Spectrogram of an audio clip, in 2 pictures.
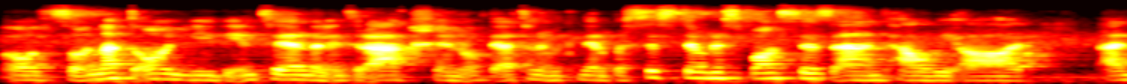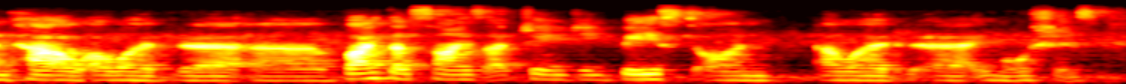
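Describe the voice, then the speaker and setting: Woman taking panel questions on a call, halting with lots of uhs, bright tone, roomy muffled audio. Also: rumbling low. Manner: hesitant, many fillers and restarts. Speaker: startup founder answering audience questions. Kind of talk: online panel Q&A. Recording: echoey, dull call audio with faint noise.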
